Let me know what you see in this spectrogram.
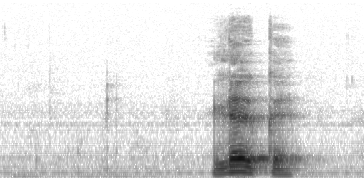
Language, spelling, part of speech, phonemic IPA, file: Dutch, leuke, adjective, /ˈløːkə/, Nl-leuke.ogg
- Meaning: inflection of leuk: 1. masculine/feminine singular attributive 2. definite neuter singular attributive 3. plural attributive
